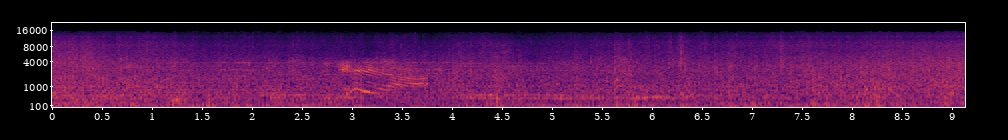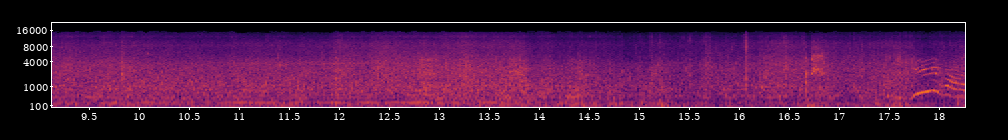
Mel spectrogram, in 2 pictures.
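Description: Steady rush of water in a log flume ride's channel, heard from the boat as it floats along. Two brief falling high-pitched cries come through over it, one early and one near the end.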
